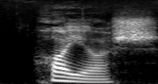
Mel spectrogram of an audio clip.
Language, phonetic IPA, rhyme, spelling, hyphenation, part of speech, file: Hungarian, [ˈhɒjɒʃ], -ɒʃ, hajas, ha‧jas, adjective, Hu-hajas.ogg
- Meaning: hairy, covered with hair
